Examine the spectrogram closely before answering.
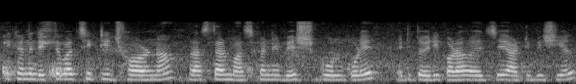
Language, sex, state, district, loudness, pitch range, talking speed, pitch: Bengali, female, West Bengal, North 24 Parganas, -16 LUFS, 210-240 Hz, 155 wpm, 220 Hz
